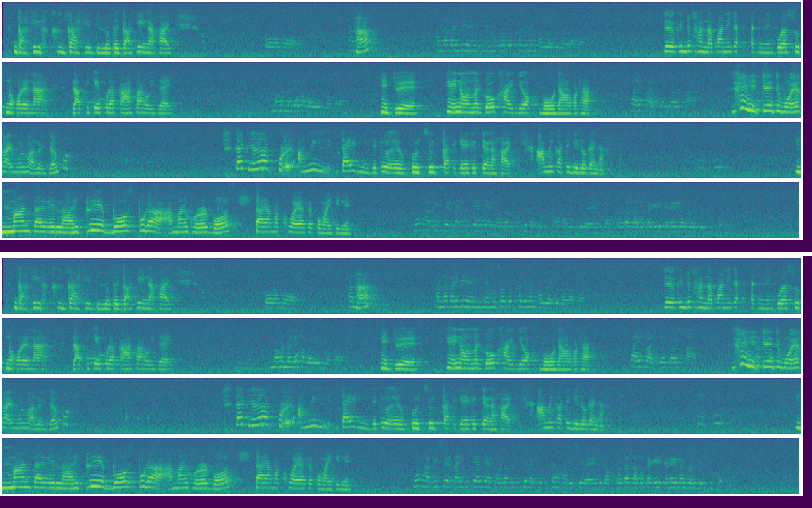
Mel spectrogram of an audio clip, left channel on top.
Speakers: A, on the left; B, on the right.
A: গাখীৰ গাখীৰ দিলো তাই গাখীৰ নাখায়
B: গৰমত ঠাণ্ডা
A: হা
B: পানী দে ঠাণ্ডা পানী দি নেমুৰ চৰবত খালে ইমান ভাল লাগে গৰমত
A: কিন্তু ঠাণ্ডা পানী তাত পুৰা চুট নকৰে নাই ৰাতিকে
B: অ
A: পুৰা কাহ চাহ হৈ যায়।
B: উম
A: সেইটোৱে
B: নৰ্মেলে খাব লাগিব তাই
A: সেই নৰ্মেল তও খাই দিয়ক বহুত ডাঙৰ কথা
B: তাই বাদ্ দে তই খা
A: সেইটোয়েটো
B: তাই ম
A: মইয়ে খাই মই ভাল হৈ যাওঁ
B: <unintelligible>
A: তাই আমি তাই নিজেটো ফ্ৰুত চুট কাটি কিনে কেতিয়াও নাখায়, আমি কাটি দিলও তাই নাখায়
B: হ হু
A: ইমান <unintelligible> তে বছ পুৰা আমাৰ ঘৰৰ বছ তাই আমাক খোৱাই আছে কমাই কিনে
B: মই ভাবিছো এ তাই যেতিয়া যে এঘাৰ তাত উঠিছে মেছেজ দিছে মই ভাবিছো ডক্তৰ তাত যাব চাগে, সেইকাৰণে ইমান জল্দি উঠিছে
